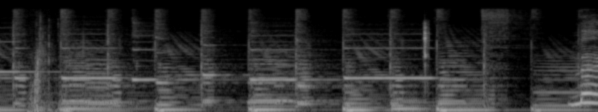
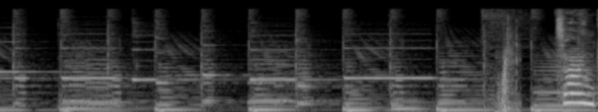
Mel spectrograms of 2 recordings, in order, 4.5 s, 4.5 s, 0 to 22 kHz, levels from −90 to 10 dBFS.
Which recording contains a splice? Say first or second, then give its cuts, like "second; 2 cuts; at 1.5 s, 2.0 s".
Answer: second; 1 cut; at 3.6 s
